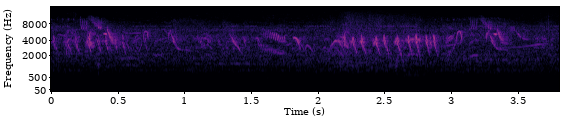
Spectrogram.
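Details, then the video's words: White-browed meadowlark (Leistes superciliaris), a Brazilian grassland bird, calling with high, dry chattering bursts of rapid ticking notes mixed with thin buzzy slurs, over a soft background hiss. "WHITE-BROWED MEADOWLARK calling"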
